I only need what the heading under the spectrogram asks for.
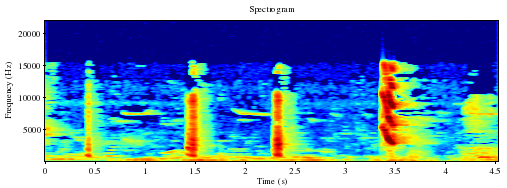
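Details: Harsh calls of a black-winged myna used as a lure for training pied trillers: short dry clicks and rasps, then a louder descending scratchy screech, with faint low chatter beneath.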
